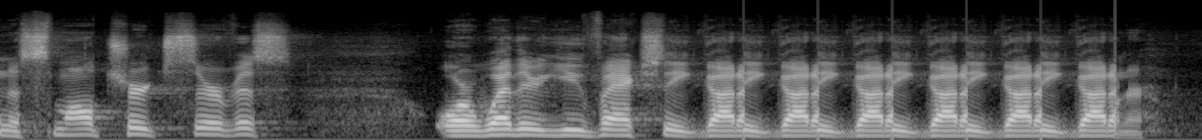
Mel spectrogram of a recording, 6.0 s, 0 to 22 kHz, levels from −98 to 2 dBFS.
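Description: From 3.72 to 5.57 s there's a system hang loop: the machine froze while the hardware kept replaying one 372 ms chunk, which fits a 16384-sample buffer. Five repeats at 2.69 Hz give a slow machine-gun stutter, and around two seconds of sound vanish.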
